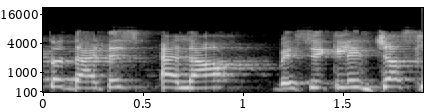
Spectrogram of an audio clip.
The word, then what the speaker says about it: Allah: So how do you pronounce Allah? Allah. Just like someone. You must have heard song of Rihanna. बहुत famous song है बच्चा Rihanna का. Like it was Umbrella. So umbrella, Allah, Allah, Allah.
